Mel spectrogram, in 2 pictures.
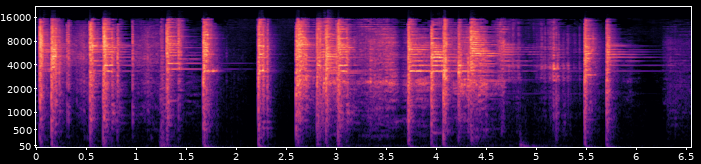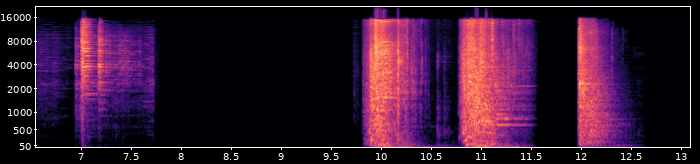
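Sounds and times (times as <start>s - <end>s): swords clashing: 0.0s - 7.8s.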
